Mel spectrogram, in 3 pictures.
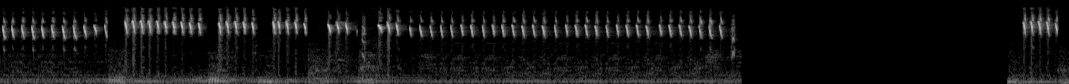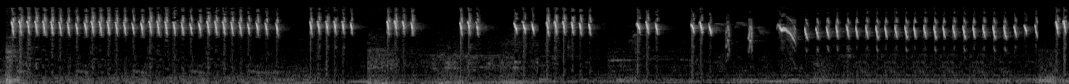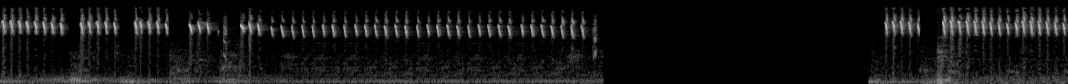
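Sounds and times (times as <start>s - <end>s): bird trilling high notes: 0.0s - 7.4s, 10.2s - 27.4s.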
